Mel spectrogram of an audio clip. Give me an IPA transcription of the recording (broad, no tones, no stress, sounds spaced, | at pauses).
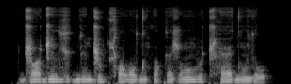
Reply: ɖ͡ʐ ɒ ɖ͡ʐ ĩ lʲ ɣ e ɡ ĩ ɖ͡ʐ u t͡ɕʰ o lˠ u d ũ θ ɒ k æ ʒ lˠ ũ β u ʈ͡ʂʰ æ d õ z o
